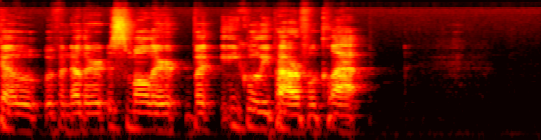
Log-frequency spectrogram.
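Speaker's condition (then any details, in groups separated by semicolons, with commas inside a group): No condition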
